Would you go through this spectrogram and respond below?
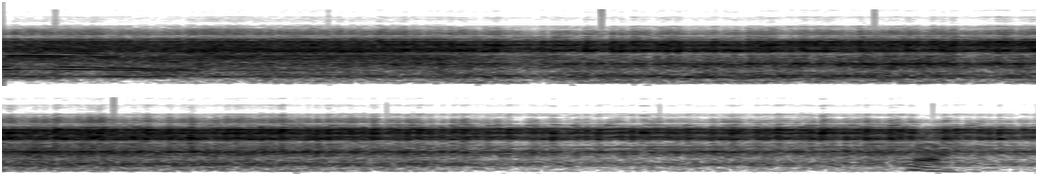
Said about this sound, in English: The starter worked at last. I managed to back up.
